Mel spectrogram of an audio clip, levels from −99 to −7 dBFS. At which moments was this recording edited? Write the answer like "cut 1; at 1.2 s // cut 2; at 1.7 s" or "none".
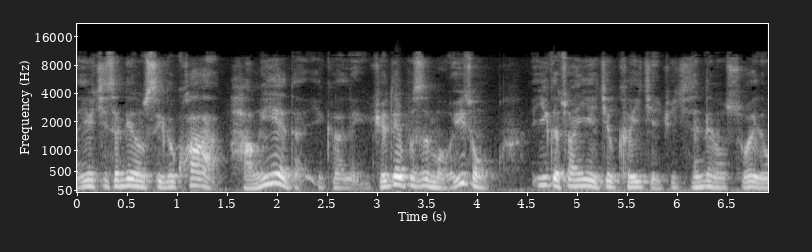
cut 1; at 1.5 s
